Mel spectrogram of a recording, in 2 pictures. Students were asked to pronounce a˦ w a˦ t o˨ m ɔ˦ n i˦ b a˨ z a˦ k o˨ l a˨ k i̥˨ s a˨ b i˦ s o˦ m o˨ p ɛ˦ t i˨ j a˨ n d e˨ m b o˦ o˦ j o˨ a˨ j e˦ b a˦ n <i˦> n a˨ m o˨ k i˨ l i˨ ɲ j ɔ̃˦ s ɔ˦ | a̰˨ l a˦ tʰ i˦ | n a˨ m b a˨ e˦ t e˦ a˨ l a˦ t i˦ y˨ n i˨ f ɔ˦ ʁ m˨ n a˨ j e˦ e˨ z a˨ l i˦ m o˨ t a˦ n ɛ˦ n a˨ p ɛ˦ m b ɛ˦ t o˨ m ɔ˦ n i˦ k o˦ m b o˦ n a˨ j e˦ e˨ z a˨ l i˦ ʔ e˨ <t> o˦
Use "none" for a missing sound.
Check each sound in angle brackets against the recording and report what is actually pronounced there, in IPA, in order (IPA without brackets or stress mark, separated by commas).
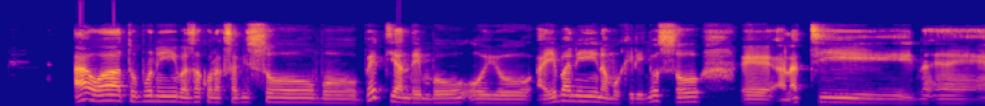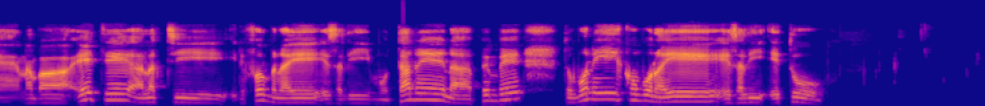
i˦, t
